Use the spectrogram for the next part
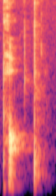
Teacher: when you speak and you say words like pop you've got that that gush of air that comes out for making the P sound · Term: plosives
